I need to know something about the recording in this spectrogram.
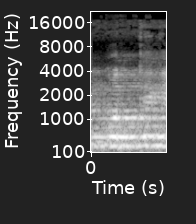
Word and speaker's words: কোত্থেকে: যে কোথা থেকে এসেছো, আসলে কোথা থেকে কথাটাই হচ্ছে কি দ্রুত উচ্চারণ করতে গিয়ে আমরা থয়ের সঙ্গে সংযুক্ত করে দিই, অর্থাৎ দুটো থ ব্যবহার করি একসঙ্গে।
